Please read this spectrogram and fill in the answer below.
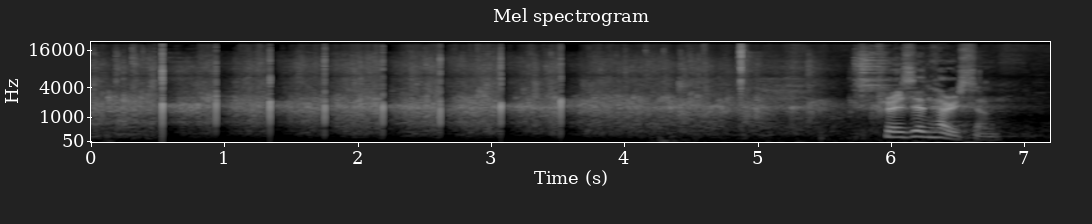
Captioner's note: applause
